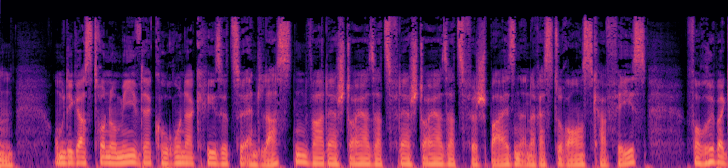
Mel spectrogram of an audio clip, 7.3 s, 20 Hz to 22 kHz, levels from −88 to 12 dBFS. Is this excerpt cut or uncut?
cut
